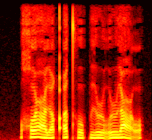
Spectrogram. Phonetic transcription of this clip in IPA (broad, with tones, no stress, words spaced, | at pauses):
χo˧˥ ʕɨː˨˩˦qʼɨ˧˥t̪ʰo˨˩˦ pɨ˨˩˦ɹo̰˨˩˦ ɹɨ˧˥ʕɔ̰˨˩˦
